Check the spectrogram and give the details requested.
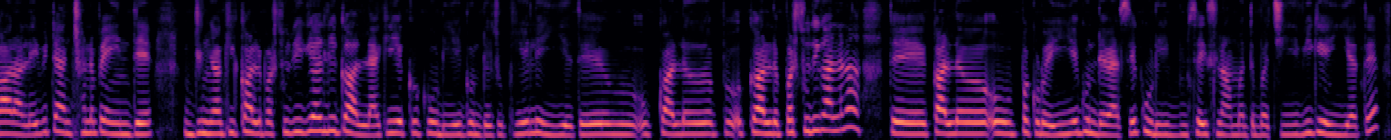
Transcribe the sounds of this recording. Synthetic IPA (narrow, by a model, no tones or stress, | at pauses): aːɾaːleːʋiːʈɛːnʃənpeiːnd̪eː | d͡ʒɪãːkɪkəlp̬əɾsuːd̪iːiːɡəlɛːkɪɪkːuːɽieːiːɡʊɳɖeːt͡ʃʊkieːleːiːeːt̪eːkəlkəlpəɾsuːd̪iːɡəlɛːnaːt̪eːkəlːpəkɽoːieːɡʊɳɖeːʋɛːseːkuɽiːsəiːsəlaːmət̪bət͡ʃiːʋiːɡeːiːɛːt̪eː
